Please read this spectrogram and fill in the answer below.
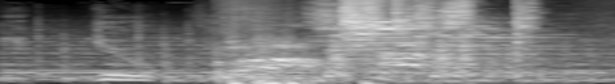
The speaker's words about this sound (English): My blade shattered at first contact with Aramon's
